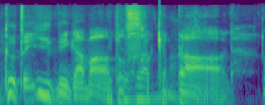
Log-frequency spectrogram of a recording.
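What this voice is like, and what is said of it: Bad vampire voice impression. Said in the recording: “That is the worst vampire sound or impersonation I've ever heard.”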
